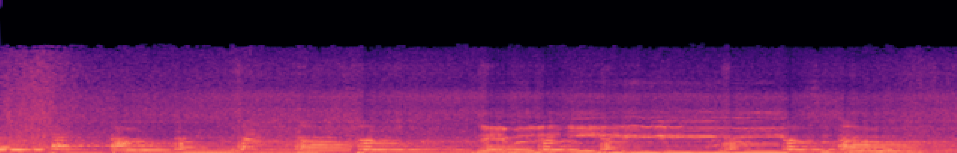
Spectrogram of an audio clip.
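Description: Live band music in Okinawan pop style: acoustic and electric guitars over a steady bass line, with a wavering melody line riding on top.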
